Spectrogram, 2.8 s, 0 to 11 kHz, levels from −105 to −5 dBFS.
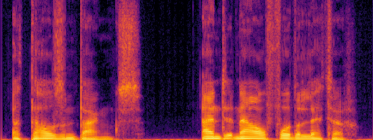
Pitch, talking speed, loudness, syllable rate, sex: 110 Hz, 150 wpm, -16 LUFS, 5.0 syllables/s, male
